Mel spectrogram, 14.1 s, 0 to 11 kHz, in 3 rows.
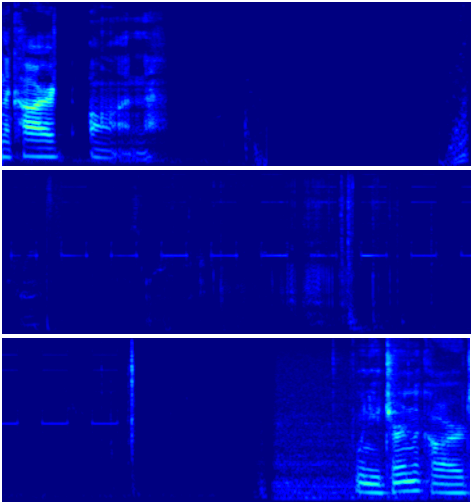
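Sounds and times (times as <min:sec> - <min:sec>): car warning chime beeping: 0:04.8 - 0:10.7.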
